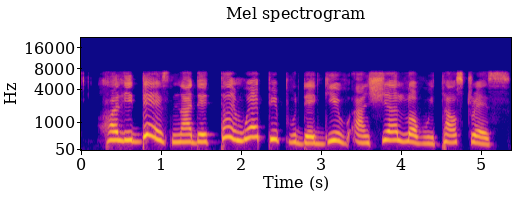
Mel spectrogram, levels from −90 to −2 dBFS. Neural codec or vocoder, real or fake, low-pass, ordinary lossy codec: codec, 16 kHz, 4 kbps, X-Codec, WavLM features, trained on Multilingual LibriSpeech; fake; 7.2 kHz; none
